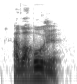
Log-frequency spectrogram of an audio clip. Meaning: for it to be easy for someone to do something, for it to be all very well for someone to do something, to have it easy
- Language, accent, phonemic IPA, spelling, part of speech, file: French, France, /a.vwaʁ bo ʒø/, avoir beau jeu, verb, LL-Q150 (fra)-avoir beau jeu.wav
